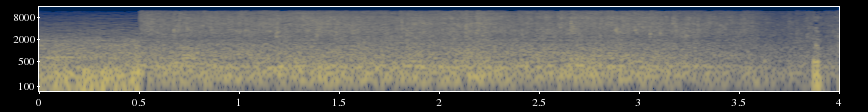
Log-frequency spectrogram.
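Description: Water running from a tap onto hands being rinsed, cutting in suddenly about half a second in after a low rumble and easing slightly near the end.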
